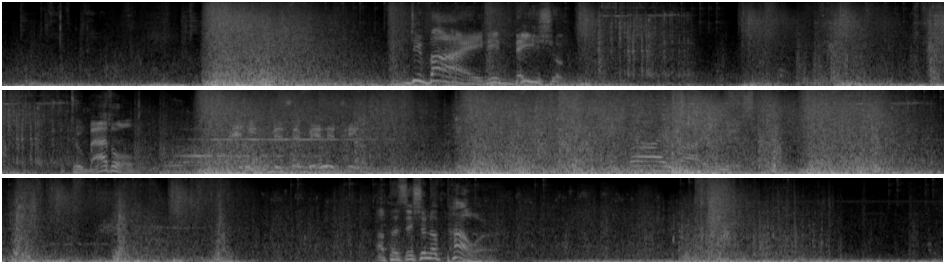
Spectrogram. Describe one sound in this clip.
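Game battle sounds of spells and hits crash and whoosh.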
